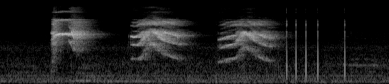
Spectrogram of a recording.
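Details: Pet parrot recorded secretly so it would not notice, giving three loud harsh screeching calls about a second apart, each broad and noisy with a descending sweep, followed by a few sharp clicks.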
